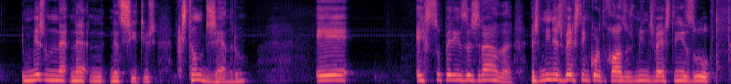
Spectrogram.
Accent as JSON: {"language": "Portuguese", "town": "Vieira", "country": "Portugal", "tie": "born or raised there", "said": "havia na terra onde eu cresci, na Vieira"}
